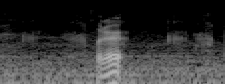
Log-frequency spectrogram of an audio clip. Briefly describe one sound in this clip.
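A young man speaks briefly into a headset microphone.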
